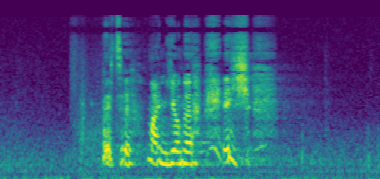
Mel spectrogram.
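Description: A woman speaks pleadingly, close by.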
